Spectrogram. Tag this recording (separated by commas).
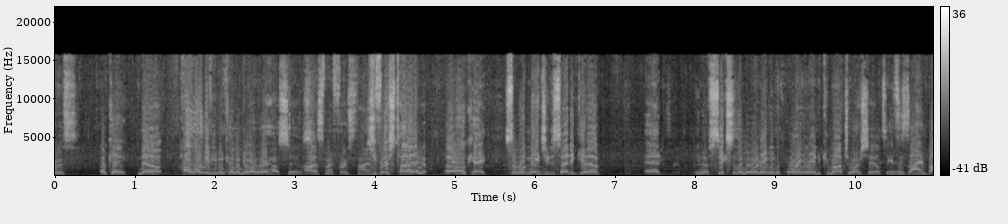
Music, Speech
